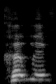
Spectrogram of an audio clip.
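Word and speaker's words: Cutcliffe: I even go back even further David cut cutliff that's how you say his name he kept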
